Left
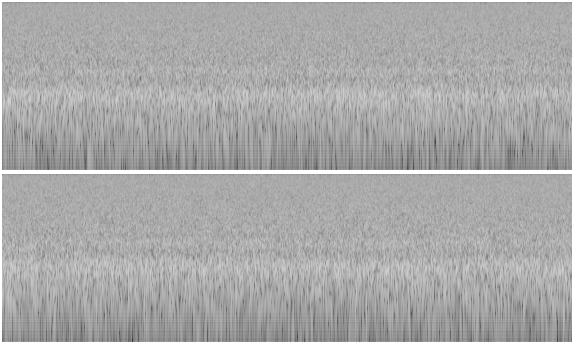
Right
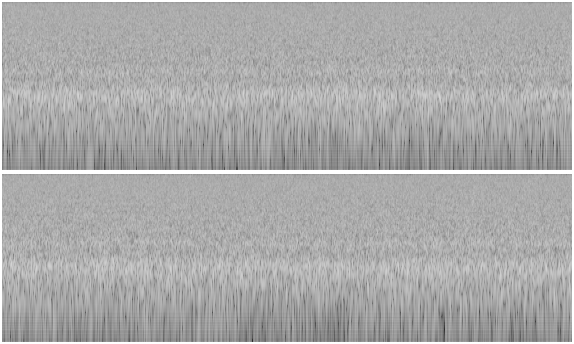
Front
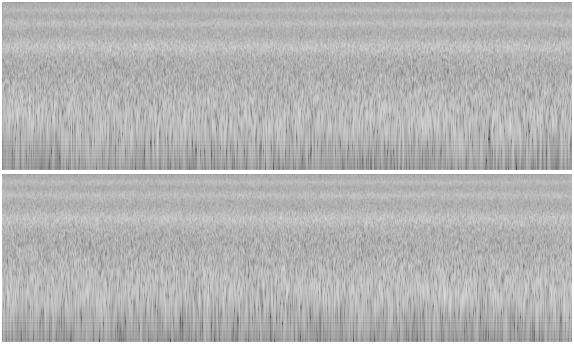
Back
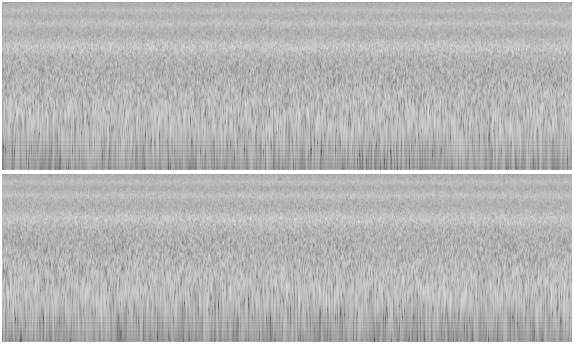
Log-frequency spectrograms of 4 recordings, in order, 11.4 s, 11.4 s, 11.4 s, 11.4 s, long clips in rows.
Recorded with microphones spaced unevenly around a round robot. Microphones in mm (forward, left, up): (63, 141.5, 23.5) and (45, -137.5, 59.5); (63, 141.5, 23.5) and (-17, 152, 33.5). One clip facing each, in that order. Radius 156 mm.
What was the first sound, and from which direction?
Only background noise.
